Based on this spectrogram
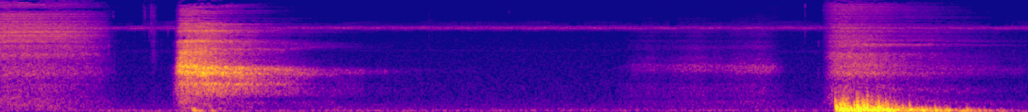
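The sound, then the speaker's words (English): Airy breathing: a slow, deep inhale through the mouth, a long held pause, then a full, audible exhale like a sigh. A faint steady high hum runs underneath. “A lot of us have very shallow breathing when, with some practice and intention, you could have a breath that is deep, like this.”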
